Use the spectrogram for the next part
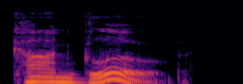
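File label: "conglobe", British English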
